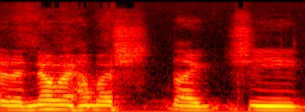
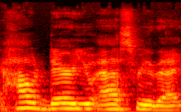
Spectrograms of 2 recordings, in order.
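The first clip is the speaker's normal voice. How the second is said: ordinary talk, nothing marked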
